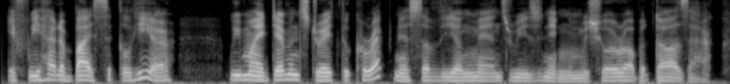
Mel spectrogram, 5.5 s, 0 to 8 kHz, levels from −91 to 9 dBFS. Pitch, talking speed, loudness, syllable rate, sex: 140 Hz, 210 wpm, -19 LUFS, 6.4 syllables/s, female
